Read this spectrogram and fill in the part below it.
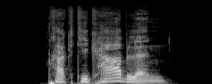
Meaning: inflection of praktikabel: 1. strong genitive masculine/neuter singular 2. weak/mixed genitive/dative all-gender singular 3. strong/weak/mixed accusative masculine singular 4. strong dative plural
- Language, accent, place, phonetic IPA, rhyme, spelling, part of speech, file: German, Germany, Berlin, [pʁaktiˈkaːblən], -aːblən, praktikablen, adjective, De-praktikablen.ogg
